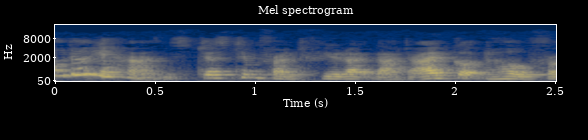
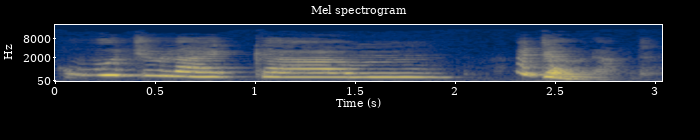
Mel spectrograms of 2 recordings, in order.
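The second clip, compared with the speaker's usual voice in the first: princess offering; 8 semitones higher, 5 dB louder, much slower than usual. Acted. Princess growing impatient.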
